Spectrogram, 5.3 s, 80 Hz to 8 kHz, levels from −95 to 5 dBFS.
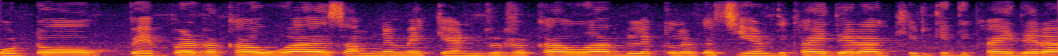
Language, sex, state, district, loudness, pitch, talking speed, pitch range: Hindi, female, Punjab, Kapurthala, -14 LUFS, 255 Hz, 270 wpm, 245-260 Hz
